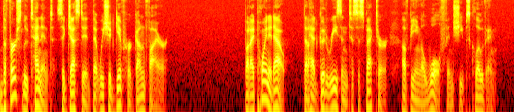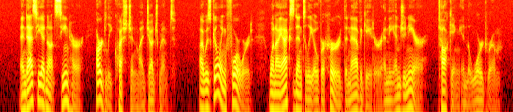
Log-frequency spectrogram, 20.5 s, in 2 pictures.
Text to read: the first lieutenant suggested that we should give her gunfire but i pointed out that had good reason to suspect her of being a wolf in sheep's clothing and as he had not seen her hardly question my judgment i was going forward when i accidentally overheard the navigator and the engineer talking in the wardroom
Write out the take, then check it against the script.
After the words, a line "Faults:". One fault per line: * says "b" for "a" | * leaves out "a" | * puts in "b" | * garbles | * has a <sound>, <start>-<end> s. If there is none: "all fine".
the first lieutenant suggested that we should give her gunfire but i pointed out that had good reason to suspect her of being a wolf in sheep's clothing and as he had not seen her hardly question my judgment i was going forward when i accidentally overheard the navigator and the engineer talking in the wardroom
Faults:
all fine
